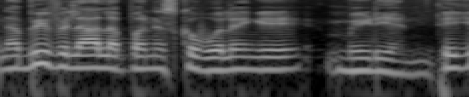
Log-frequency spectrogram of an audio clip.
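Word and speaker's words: median: ये मीडियन बोलते हैं। क्या बोलते हैं इसको? मीडियन। आपकी हो सकता है प्रोनाउंसिएशन सही हो, पर वो यूरोप में चलेगा, यहाँ नहीं चलेगा, है कि नहीं? हम फिलहाल हिंदुस्तान में रहते हैं तो हमें मीडियन ही बोलना पड़ेगा।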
